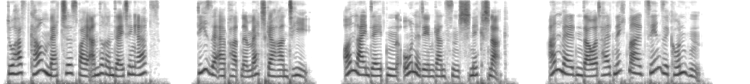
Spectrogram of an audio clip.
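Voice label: German female; lektoring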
